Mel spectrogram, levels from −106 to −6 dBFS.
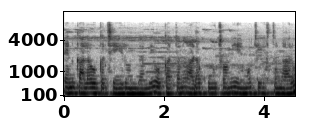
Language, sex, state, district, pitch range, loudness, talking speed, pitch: Telugu, female, Telangana, Karimnagar, 160-165 Hz, -14 LUFS, 140 wpm, 165 Hz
